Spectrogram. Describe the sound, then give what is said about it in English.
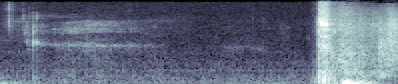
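A cat knocks some things down, making one short clattering thump near the end after almost two seconds of near silence. “That was the cat knocking some stuff down.”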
